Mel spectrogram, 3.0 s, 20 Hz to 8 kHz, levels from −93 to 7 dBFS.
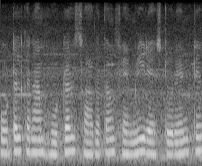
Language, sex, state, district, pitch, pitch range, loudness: Hindi, female, Chhattisgarh, Rajnandgaon, 180 Hz, 165-195 Hz, -16 LUFS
